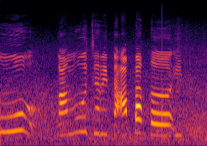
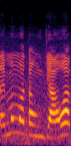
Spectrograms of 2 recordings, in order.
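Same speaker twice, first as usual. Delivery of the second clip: ordinary delivery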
